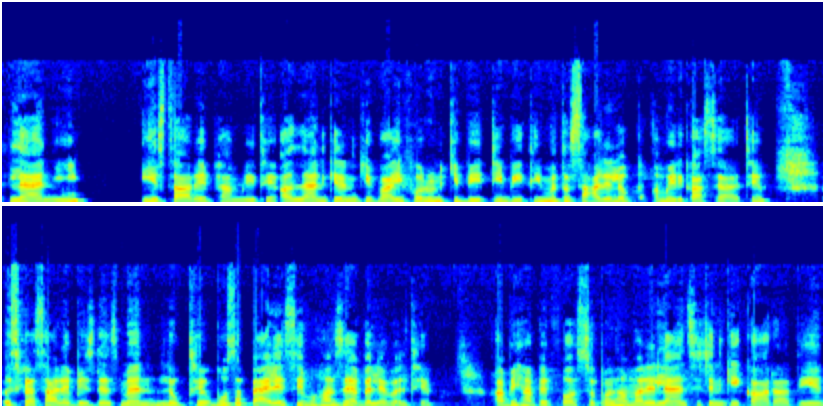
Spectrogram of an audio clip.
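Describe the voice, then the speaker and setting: A woman's voice: on the high side, no room sound. Chatty woman narrating a story, dry close mic. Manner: chatty, breaks in with own excited asides. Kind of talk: casual fan-fiction narration with character lines.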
